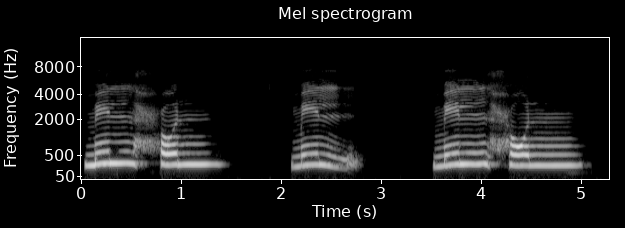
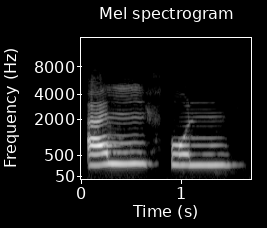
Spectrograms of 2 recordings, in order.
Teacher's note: The sound should not bounce back on lam. We say milhun, mil.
